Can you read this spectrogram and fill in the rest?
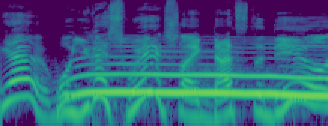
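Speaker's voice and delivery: high, loud, insistent mock coworker voice; pushy coworker. Coworker insisting his ride is part of the deal. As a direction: push him like he owes you the ride.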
